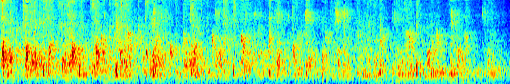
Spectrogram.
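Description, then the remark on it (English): A crowd applauds a speaker at the end of a talk after the questions, dense overlapping claps forming a continuous, fairly loud wash of sound that holds level for several seconds without any voices. “Give him a warm round of applause.”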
